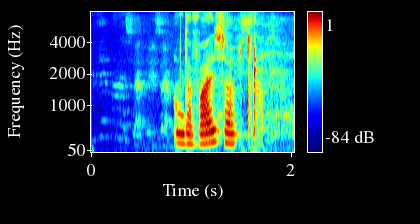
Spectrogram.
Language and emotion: Russian, neutral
